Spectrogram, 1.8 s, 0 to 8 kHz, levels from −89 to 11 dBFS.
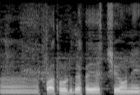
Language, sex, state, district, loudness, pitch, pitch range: Bengali, male, West Bengal, Jhargram, -16 LUFS, 130 Hz, 120-130 Hz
